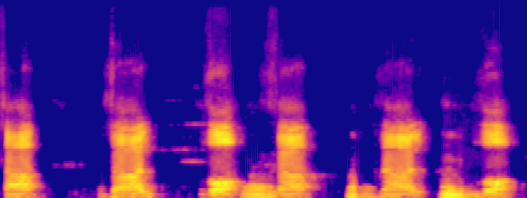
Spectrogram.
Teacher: زبان کی نوک جب اوپر والے 2 دانتوں کے سرے سے لگے تو اس وقت سا, زال, ضا ادا ہوتا ہے. یعنی اس کا مطلب یہ ہے کہ زبان کی نوک ہو اور اوپر والے دانتوں کا کنارہ ہو تو اس سے یہ سا, زال, ضا ادا ہوتے ہیں. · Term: نرم حروف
